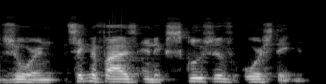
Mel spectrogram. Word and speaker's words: XOR: about here is the XOR ORS or it's usually pronounced Zorin signifies an exclusive or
